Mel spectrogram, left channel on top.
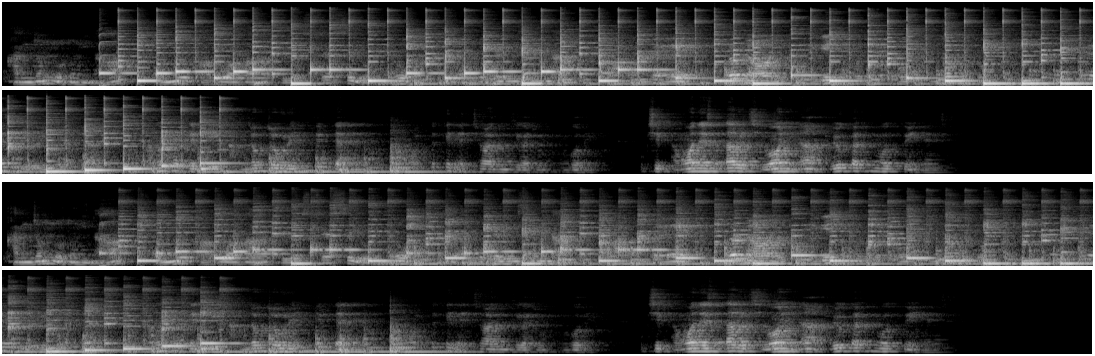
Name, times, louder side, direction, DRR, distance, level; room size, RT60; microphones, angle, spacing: voice 1, 0.1-1.2 1.5-5.7, right 1 dB, 30° right, 0 dB, 0.4 m, -30 dB
sound 1, 1.0-13.3, left 4 dB, 65° left, 0.3 m, -19 dB
sound 2, 3.7-16.1, right 1 dB, 90° right, 0.7 m, -32 dB
voice 2, 6.1-6.9 7.2-11.9 12.3-16.8 17.4-20.3, equal, 30° left, -2 dB, 0.6 m, -29 dB
5.6 x 2.2 x 2.5 m, 0.74 s
head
